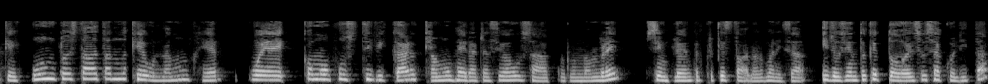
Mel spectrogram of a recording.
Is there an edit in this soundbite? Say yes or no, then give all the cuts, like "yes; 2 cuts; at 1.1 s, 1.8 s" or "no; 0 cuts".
yes; 4 cuts; at 1.2 s, 2.4 s, 4.3 s, 6.4 s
